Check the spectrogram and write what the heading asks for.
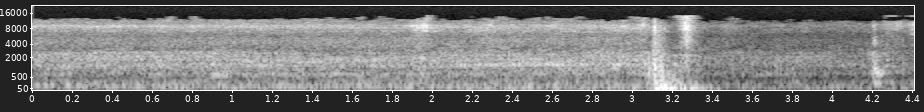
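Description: Steady low hum of a car and road noise, then a car door shutting with a loud thud about three seconds in.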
